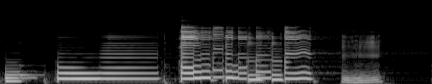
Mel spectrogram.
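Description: Eric Johnson Thinline Stratocaster electric guitar playing a short lick, bright clean sustained notes then a quick run of plucked notes and a final chord, close and loud, alone without talk.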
